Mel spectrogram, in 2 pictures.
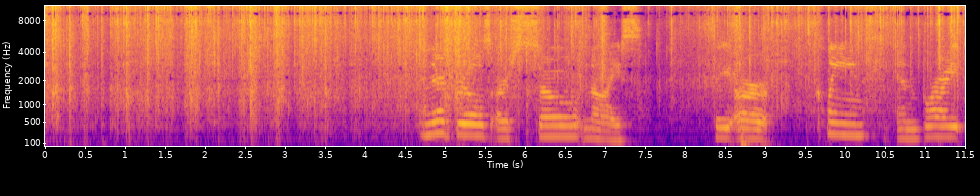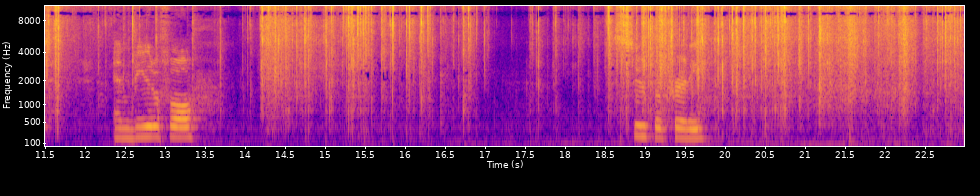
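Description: Plastic packets crinkle and rustle as they are handled.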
